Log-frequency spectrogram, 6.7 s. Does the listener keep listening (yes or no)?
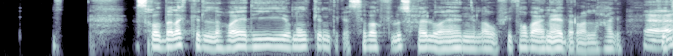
yes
